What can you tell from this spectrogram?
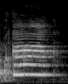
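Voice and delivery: very high, loud hen squawk; hen cluck. A narrator's reading. Animals chase the farmer.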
